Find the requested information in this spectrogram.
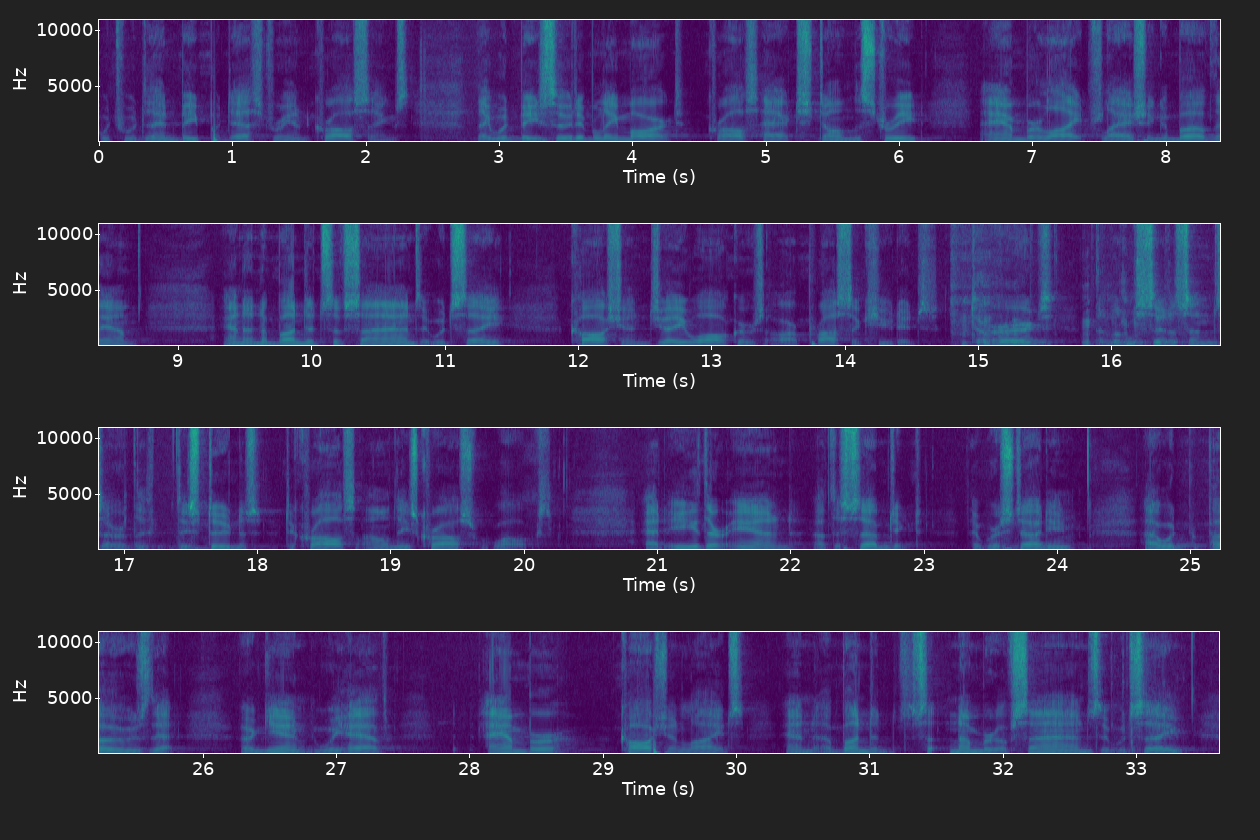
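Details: Adult woman who states she has a vocal tremor, speaking at a public hearing; vocal tremor.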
